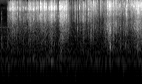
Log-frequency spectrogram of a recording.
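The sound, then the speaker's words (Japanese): Plastic packaging crinkles and rustles continuously in a kitchen, a busy crackling texture with irregular bursts, as someone struggles to get it open. No one speaks. “ああ、開けられない。ハサミ、ハサミ、ハサミ。”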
